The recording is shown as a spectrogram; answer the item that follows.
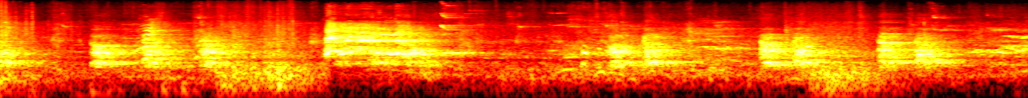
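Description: A Groenendael (Belgian Shepherd) barking repeatedly during an agility run, mixed with a person's shouted commands.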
